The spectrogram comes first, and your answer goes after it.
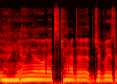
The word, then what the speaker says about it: Ghibli: Ghibli do you know that's kind of the jib leaves the right pronunciation but it sounds like it sounds like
